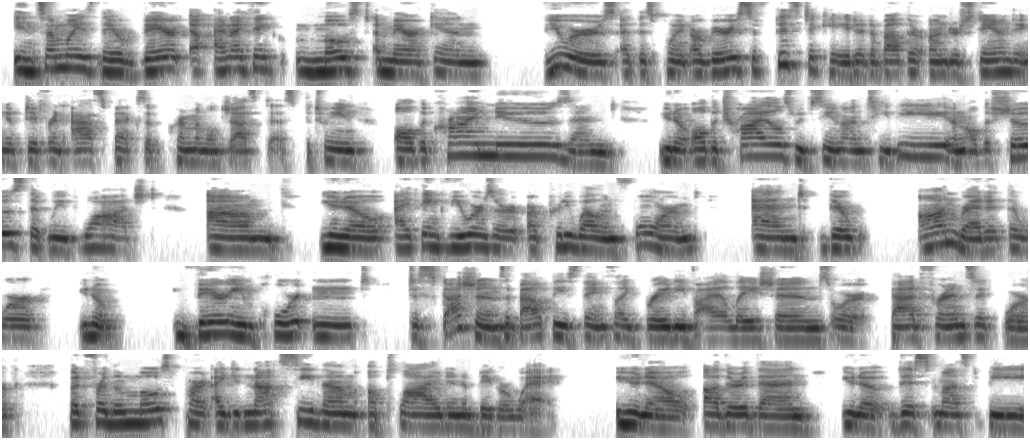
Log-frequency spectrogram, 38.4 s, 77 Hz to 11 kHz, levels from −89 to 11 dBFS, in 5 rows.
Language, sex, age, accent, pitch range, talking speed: English, female, 30-49, American, 155-200 Hz, 160 wpm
